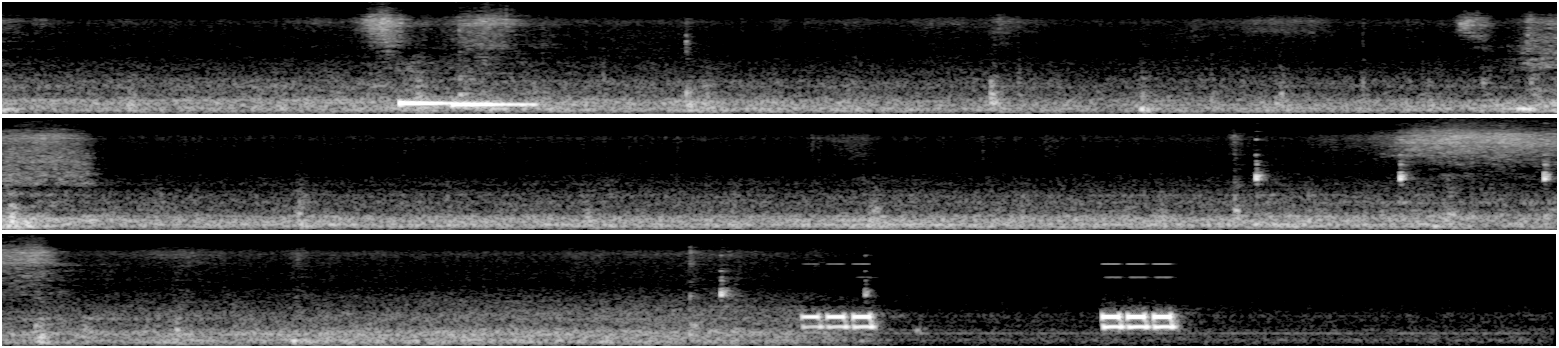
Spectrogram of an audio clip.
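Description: Steady tyre and road noise inside an electric car's cabin on a wet road, with a short two-note electronic chime about two seconds in. Near the end the road noise stops abruptly and two short electronic beeps sound.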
